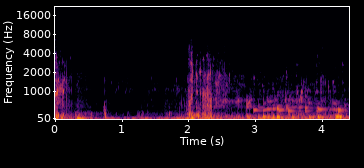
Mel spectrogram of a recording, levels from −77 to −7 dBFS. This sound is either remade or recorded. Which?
recorded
